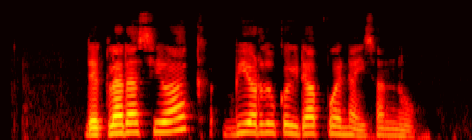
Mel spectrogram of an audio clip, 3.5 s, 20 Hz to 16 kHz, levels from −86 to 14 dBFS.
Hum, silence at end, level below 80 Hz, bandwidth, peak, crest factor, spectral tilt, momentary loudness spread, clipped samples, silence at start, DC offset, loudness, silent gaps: none; 0.45 s; -66 dBFS; 11 kHz; -2 dBFS; 22 dB; -5.5 dB/octave; 16 LU; under 0.1%; 0.65 s; under 0.1%; -23 LUFS; none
